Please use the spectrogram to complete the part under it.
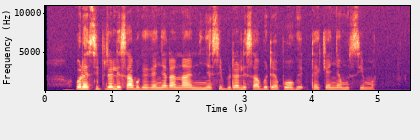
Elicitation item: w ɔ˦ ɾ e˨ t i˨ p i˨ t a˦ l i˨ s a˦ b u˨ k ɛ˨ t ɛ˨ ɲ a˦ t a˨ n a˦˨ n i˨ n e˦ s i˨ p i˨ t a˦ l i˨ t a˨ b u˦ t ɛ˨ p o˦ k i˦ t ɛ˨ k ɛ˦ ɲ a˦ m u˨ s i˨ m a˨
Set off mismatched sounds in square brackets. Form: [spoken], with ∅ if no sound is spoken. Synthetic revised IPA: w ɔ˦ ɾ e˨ [s] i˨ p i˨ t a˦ l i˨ s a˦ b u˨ k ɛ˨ [k] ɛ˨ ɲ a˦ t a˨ n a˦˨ n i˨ [ɲ] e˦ s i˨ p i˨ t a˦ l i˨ [s] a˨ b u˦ t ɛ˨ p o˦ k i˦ t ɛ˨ k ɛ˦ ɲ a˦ m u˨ s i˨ m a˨

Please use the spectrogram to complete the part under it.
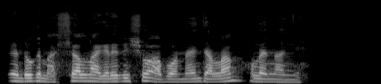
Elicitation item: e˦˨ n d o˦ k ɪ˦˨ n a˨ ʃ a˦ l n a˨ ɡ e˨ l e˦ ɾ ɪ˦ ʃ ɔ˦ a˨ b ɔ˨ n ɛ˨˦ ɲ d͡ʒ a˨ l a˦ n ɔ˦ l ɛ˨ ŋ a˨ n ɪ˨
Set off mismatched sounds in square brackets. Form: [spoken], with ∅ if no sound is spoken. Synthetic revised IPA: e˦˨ n d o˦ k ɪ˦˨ n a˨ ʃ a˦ l n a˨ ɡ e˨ [ɾ] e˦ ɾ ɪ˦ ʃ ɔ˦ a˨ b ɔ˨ n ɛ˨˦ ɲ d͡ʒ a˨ l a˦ n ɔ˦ l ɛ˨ ŋ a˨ [ŋ] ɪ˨

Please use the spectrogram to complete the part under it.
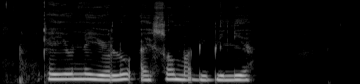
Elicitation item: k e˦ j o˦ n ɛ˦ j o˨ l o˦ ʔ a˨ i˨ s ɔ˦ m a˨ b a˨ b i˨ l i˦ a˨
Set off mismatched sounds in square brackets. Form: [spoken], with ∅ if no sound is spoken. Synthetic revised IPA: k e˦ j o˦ n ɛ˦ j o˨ l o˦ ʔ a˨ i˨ s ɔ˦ m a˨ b [i˨] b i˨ l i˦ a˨

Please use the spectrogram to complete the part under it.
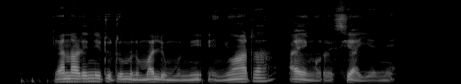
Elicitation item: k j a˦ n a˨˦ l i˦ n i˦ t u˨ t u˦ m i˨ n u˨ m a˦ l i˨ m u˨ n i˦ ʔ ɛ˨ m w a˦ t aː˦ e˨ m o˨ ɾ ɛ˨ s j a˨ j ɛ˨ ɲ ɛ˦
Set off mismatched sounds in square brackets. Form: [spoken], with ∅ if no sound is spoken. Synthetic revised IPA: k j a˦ n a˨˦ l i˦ n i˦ t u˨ t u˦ m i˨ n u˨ m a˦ l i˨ m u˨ n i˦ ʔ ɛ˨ [ɲ] w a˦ t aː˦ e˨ [ŋ] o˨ ɾ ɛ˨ s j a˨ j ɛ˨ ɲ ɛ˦

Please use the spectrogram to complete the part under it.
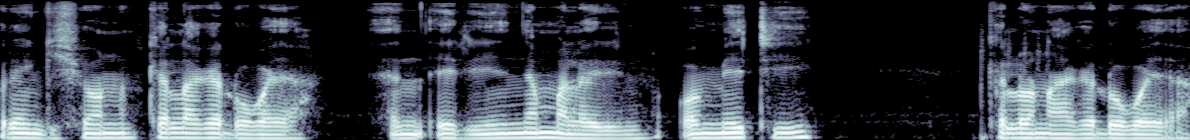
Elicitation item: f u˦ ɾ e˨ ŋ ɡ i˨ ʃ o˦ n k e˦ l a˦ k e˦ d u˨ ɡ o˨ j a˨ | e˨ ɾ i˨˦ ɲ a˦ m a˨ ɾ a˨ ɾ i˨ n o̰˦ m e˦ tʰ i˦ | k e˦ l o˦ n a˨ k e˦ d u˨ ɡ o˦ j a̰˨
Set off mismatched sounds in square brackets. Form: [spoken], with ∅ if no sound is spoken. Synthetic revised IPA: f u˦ ɾ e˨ ŋ ɡ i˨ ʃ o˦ n k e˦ l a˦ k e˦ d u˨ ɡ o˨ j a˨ | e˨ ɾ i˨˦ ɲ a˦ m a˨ [l] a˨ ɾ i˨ n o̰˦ m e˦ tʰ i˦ | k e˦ l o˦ n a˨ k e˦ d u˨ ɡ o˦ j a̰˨

